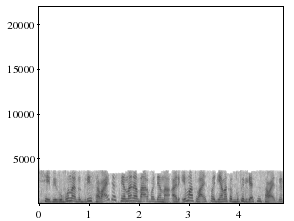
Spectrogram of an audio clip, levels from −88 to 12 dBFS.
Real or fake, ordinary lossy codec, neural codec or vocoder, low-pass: fake; MP3, 32 kbps; vocoder, 24 kHz, 100 mel bands, Vocos; 3.6 kHz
